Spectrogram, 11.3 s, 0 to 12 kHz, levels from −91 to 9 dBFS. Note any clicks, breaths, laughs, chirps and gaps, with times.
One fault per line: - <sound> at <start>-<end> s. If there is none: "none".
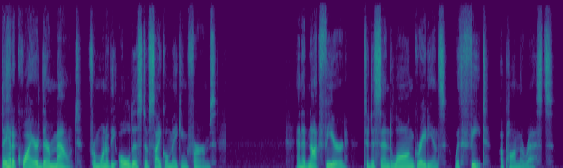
none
